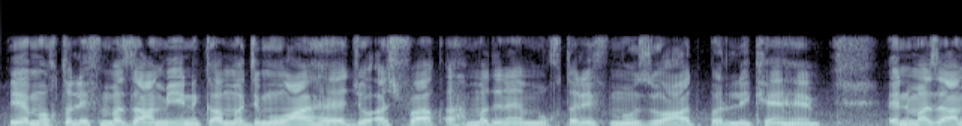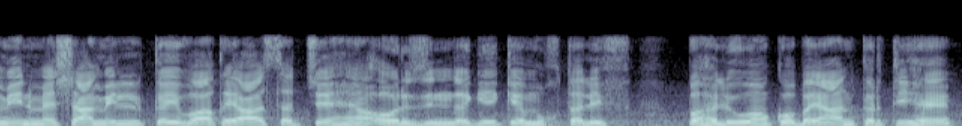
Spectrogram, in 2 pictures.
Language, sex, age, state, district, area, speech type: Urdu, male, 18-30, Uttar Pradesh, Saharanpur, urban, spontaneous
